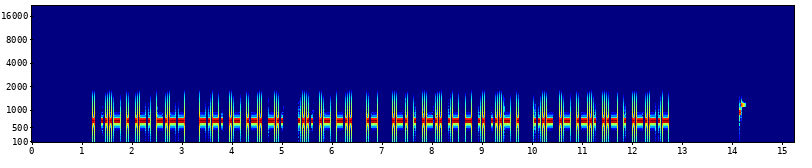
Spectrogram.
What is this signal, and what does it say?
Morse code, heard as a keyed tone, about 28 wpm, 700 Hz. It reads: EVERY CARD HAD A RELATIVE VALUE.
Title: Sentences from Top 1400 Words 28wpm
